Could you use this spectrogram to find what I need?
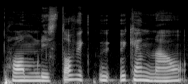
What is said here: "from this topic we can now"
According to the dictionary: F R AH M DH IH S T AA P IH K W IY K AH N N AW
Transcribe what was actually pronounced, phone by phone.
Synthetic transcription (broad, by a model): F R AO M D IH S T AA F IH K W IY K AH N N AW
